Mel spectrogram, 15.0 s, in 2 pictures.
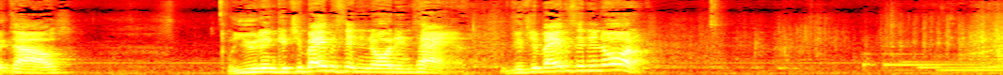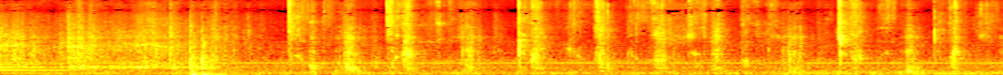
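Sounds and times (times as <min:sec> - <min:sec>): chewing with lip-smacking: 0:09.7 - 0:15.0.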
